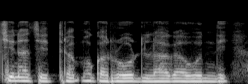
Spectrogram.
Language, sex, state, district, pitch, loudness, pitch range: Telugu, male, Telangana, Mahabubabad, 145 Hz, -14 LUFS, 140-160 Hz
